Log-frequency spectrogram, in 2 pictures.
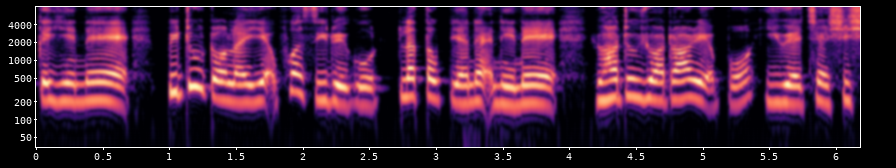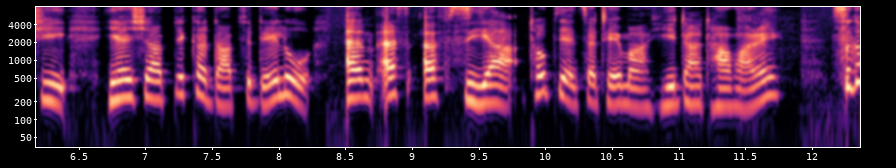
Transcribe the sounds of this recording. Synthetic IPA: kəjɪ̃˨nɛ˦˨pi˨tṵ˦˨tɔ˨lã˨je˦ʔəpʰwɛ̰˦ʔəsi˦dwe˨ɡo˨lɛ˦t̪ːo˦ʊpjã˨nɛ̰˦˨ʔəne˨nɛ̰˦˨ | jwa˨tu˨jwa˨ta˦ɹwe˨ʔəpɔ˨ji˨jɛ˨d͡ʑʰɛ˦ʔʃḭ˦˨ʃḭ˦˨jã˨ʃa˨pjɪ˦kʰa˦tːa˨pʰjɪ˦tːɛ˨˦lo˦˨ʔɛ̃˨mʔɛ˦sʔɛ˦˨fsi˨ɡä̰˦˨tʰo˦ʊpjã˨ɲt͡ɕʰɛ˦ʔtʰːɛ˦m̥a˨je˦ta˦tʰa˦ba˨ɾɛ˨ | sə˨ɡ

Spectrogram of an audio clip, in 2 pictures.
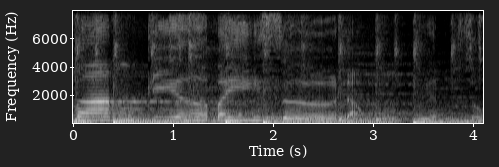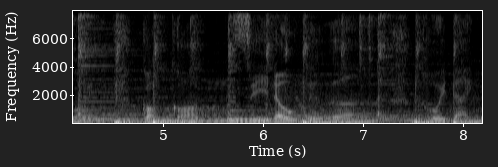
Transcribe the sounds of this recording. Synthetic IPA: vaː˧nki˧əɓə˧jzəː˨˩ɗa̰˧˨wŋ͡mt̪wi˨˩ənzo˨˩j | kɔ˨˦kɔ˨˩n | zi˨˩ɗə˨˧˩wnɨ̰˧˥ə | t̪ʰo˧jɗa˨˩jŋ̟

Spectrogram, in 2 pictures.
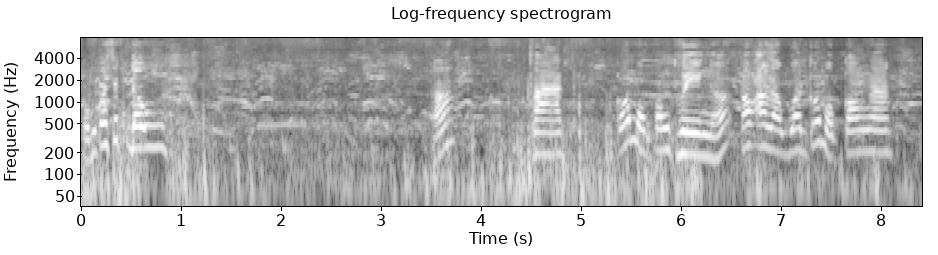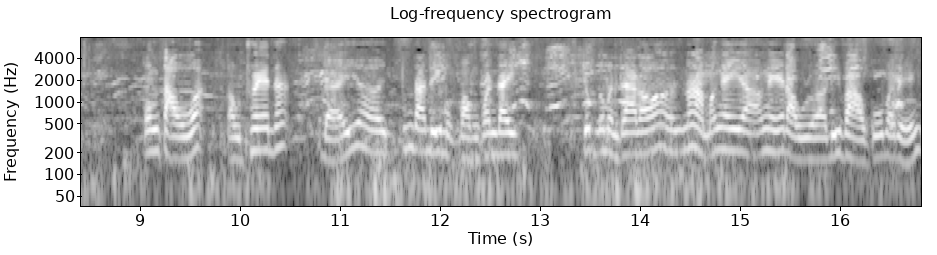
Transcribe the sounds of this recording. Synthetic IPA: kʊ̰˧˥ŋ͡mkɔ˨˦sɨ˦˥k̚ɗʊ˧ŋ͡m | ɗɔ˨˦ | vaː˨˩kɔ˨˦mo˨˩t̚kɔ˧nt̪ʰwi˨˩ənːɨ̰˧˥əkɔ˨˦ʔəː˧˦lə˨˩ɓwəː˧nkɔ˨˦mo˨˩t̚kɔ˧nː˧ | kɔ˧nt̪ə˨˩wʔaː˨˦t̪ə˨˩wtwɛ˧nʔaː˦ɗeː˧˩˨t͡ɕʊ˨˦ŋ͡mt̪aː˧ɗi˧mo˨˩t̚va˨˩wŋ͡mkwa˧nɗə˧jt͡ɕʊ˦˥k͡p̚nɨ˧˦mə˨˩zaː˧ɗɔ˨˦nɔ˨˦naː˨˩mʔəː˧˦ŋa˧jʔəː˧˩ŋa˧jʔəː˧˦˩ɗə˨˩wə˨˩ɗi˧vaː˨˩wku˧˩əɓa̰ː˧˨jɓḭ˧˩˨ən

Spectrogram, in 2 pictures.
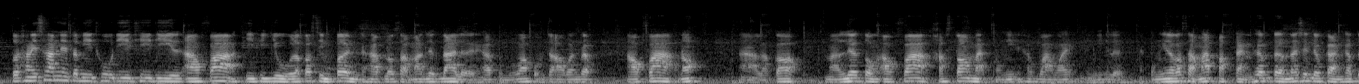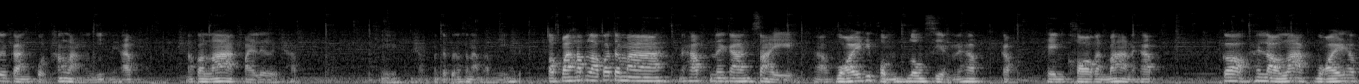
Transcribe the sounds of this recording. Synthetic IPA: t̪u˧ət̪ʰa˧ni˦˥t͡ɕʰa˥˩nːi˥˩t͡ɕa˨˩miː˧t̪ʰuː˧diː˧t̪ʰiː˧diː˧ʔaː˧wfaː˥˩t͡ɕiː˧pʰiː˧juː˧lɛ˦˥wkɔː˥˩si˧mpɤː˥˩nna˦˥˩kʰa˦˥p̚ɾa˧wsaː˩˦maː˥˩t̪lɯ˥˩ək̚daː˥˩jlɤː˧jna˦˥kʰa˦˥p̚so˩˦bʰu˦˥t̚waː˥˩pʰo˩˦mt͡ɕa˨˩ʔa˧wka˧nbɛː˨˩p̚ | ʔaː˧˩wfaː˥˩nɔ˦˥ | ʔaː˨˩lɛː˦˥wkɔː˥˩ | maː˧lɯ˥˩ək̚t̪o˧ŋʔaː˧wfaː˥˩kʰaː˦˥st̪ɔ˥˩mɛ̰˨˩p̚t̪oː˧ŋniː˦˥na˧kʰp̚waː˧ŋwa˦˥jja˨˩ŋːiː˦˥lɤː˧ja˨˩t̪o˧ŋiː˦˥ɾwkɔː˥˩saː˩˦maː˥˩pla˨˩p̚t̪ɛ˧˩ŋt̪ʰɤː˥˩mt̪ɤː˧mndaː˥˩j̬ʰndi˧əwka˧nkʰa˦˥du˥˩jkaː˧nko˨˩t̪̚kʰaː˥˩ŋla̰˩˦ŋja˨˩ŋiː˦˥na˧˩kʰa˦˥p̚ | lɛ˧˦˥wkɔː˥˩laː˥˩k̚pa˧jlɤː˧jkʰa˦˥p̚ | ʔeː˨˩na˦kʰa˦˥p̚ma˧nt͡ɕa˨˩pe˧nl̚sna̰˧˨˩bɛː˨˩p̚niː˦˥˩t̪ɔː˨˩pa˧jkʰa˦˥p̚ɾa˧wkɔː˥˩t͡ɕa˨˩maː˧na˦˥kʰa˦˥p̚na˧jkaː˧nsa˨˩jʔaː˨˩wɔː˦˥jt̪ʰiː˥˩pʰo˩˦mloː˧ŋsi˨˩˦ŋna˦˥kʰa˦˥p̚ka˨˩p | pʰeː˧ŋkʰɔː˧ka˧nbaː˥˩ŋna˦˥kʰa˦˥p̚ | kɔː˥˩ha˥˩jɾa˧wlaː˥˩k̚wɔː˦˥jkʰa˦˥p̚

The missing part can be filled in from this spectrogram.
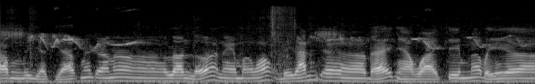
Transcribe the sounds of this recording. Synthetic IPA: a˧wŋ͡mɗi˧zə˨˩t̚zəː˨˩k̚nɔ˨˦t͡ɕɔ˧nɔ˨˦lwe˧nlɨ̰˧˩˦ə˧nʔɛ˧ma˧mɔ˦˥t̚ɗḭ˧ɗa˨˦jŋt͡ɕɔ˨˦ɗe˧˩ɲaː˨˩waː˨˩jt͡ɕi˧mnɔ˨˦ɓḭ˧˨

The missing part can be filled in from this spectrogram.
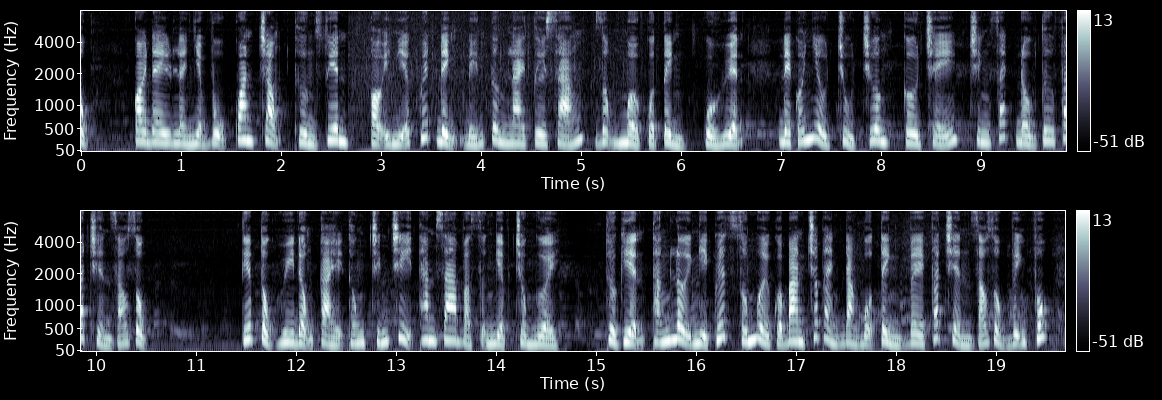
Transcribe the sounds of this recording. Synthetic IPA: k͡p̚ | kɔ˧jɗə˧jlaː˨˩ɲḭ˧˨əmvṵ˧˨kwaː˧nt͡ɕɔ̰˧˨wŋ͡mt̪ʰɨ˨˩əŋswi˧ənkɔ˨˦ʔi˨˦ŋḭ˧˥əkwi˦˥ət̚ɗḭ̈˧˨ŋ̟ɗe˨˦nt̪ɨ˨˩əŋlaː˧˨jt̪ɨ˧˩əjsaː˨˦ŋzə̰˧˨wŋ͡mməː˧˩ku˧˩ət̪ï˧˩ŋ̟ku˧˩əɦwḭ˧˨ənɗe˧˩kɔ˨˦ɲi˨˩əwt͡ɕu˧˩t͡ɕɨ˧əŋkəː˧t͡ɕe˨˦t͡ɕï˨˦ŋ̟sa˦˥jk̟̚ɗə˨˩wt̪ɨ˧faː˦˥t̚t͡ɕi˧˩ənzaː˨˦wzʊ˨˩k͡p̚ | t̪i˦˥əp̚t̪ʊ˨˩k͡p̚ɦwi˧ɗo̰˧˨wŋ͡mkaː˧˩hḛ˧˨t̪ʰə˨˦wŋ͡mt͡ɕï˨˦ŋ̟t͡ɕḭ˧˨t̪ʰaː˧mzaː˧vaː˨˩wsɨ̰˧˨ŋi˨˩əp̚t͡ɕə˧˩wŋ͡mŋɨ˨˩əjt̪ʰɨ˨˩k̚hḭ˧˨ənt̪ʰaː˨˦ŋlə̰ː˧˨jŋḭ˧˨kwi˦˥ət̚so˨˦mɨ˨˩əjku˧˩əɓaː˧nt͡ɕə˦˥p̚ha˨˩jŋ̟ɗaː˧˩ŋɓo̰˧˨t̪ï˧˩ŋ̟ve˨˩faː˦˥t̚t͡ɕi˧˩ənzaː˨˦wzʊ˨˩k͡p̚vḭ˧˥ŋ̟fʊ˦˥k͡p̚

